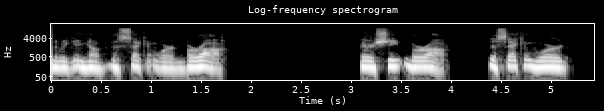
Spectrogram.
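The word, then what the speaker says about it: ברא: It is Beit Resh Aleph is the Hebrew letters, and it's pronounced bara.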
